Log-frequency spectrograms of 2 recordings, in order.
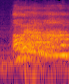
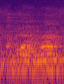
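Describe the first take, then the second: First: The name is called loudly and urgently. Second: The name is called softly and gently.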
